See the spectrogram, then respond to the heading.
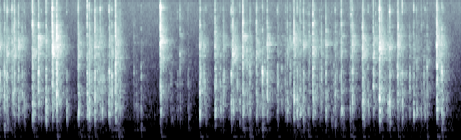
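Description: A full-size black plastic keyboard with hollow keys on a white base is typed on with fingertips in rapid key taps. Bright, hollow plastic clicks come in quick uneven bursts, each dying away almost at once, with a brief pause near the two-second mark before the typing resumes.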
